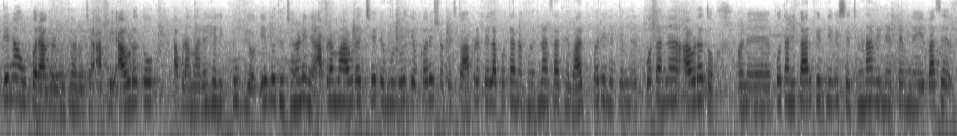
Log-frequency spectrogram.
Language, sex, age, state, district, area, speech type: Gujarati, female, 18-30, Gujarat, Junagadh, rural, spontaneous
